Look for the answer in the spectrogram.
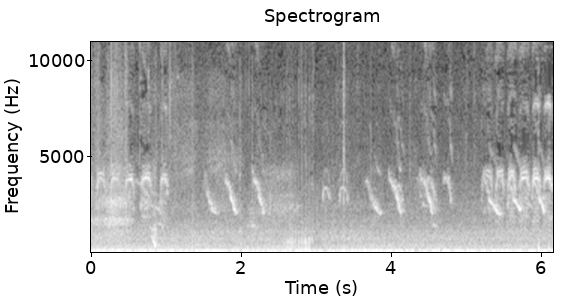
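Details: Chicks roosting at night, several perching on their mother hen, giving sharp downward-sliding peeps singly and in short bursts, with a steady low hum underneath.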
